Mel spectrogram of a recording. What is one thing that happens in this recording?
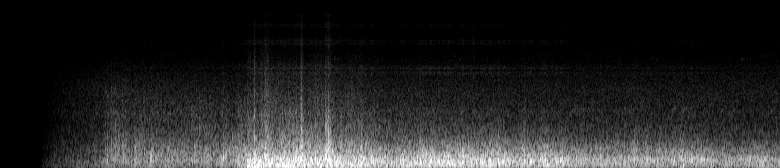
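Thunder rumbles deeply, swelling to a loud roll and then slowly easing off.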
